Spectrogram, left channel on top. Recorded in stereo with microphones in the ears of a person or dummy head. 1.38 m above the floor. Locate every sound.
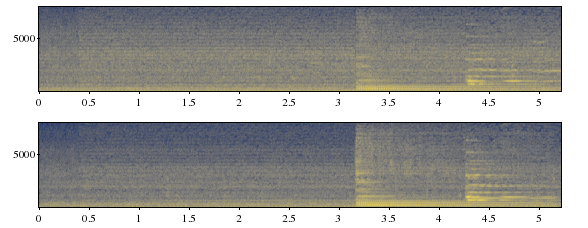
0.0 s a fan: 55° left (ahead or behind), 1.4 m
3.2 s a piano: 40° right (ahead or behind), 2 m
